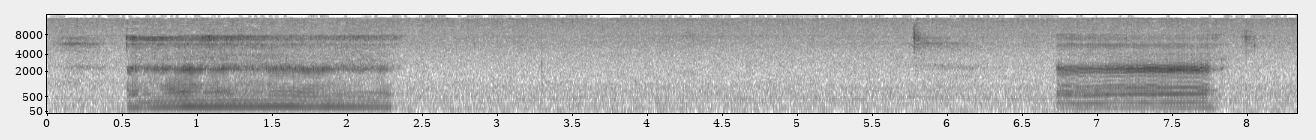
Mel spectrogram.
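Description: Two long, loud, buzzing snores on breathing in, separated by a quiet pause. Ordinary loud snoring.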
